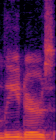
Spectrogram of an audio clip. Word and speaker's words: leaders: that same thing and then the er sound the er is an unstressed er so it's going to be fast so i don't want leaders with a strong long er but i still do need that tight back american r with my tongue tight and back and then if i'm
